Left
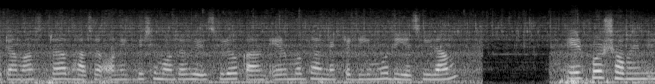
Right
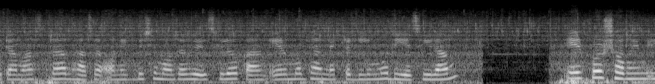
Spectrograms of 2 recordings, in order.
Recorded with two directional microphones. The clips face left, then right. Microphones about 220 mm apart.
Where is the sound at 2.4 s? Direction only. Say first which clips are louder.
Right 1 dB; 15° right (ahead or behind).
